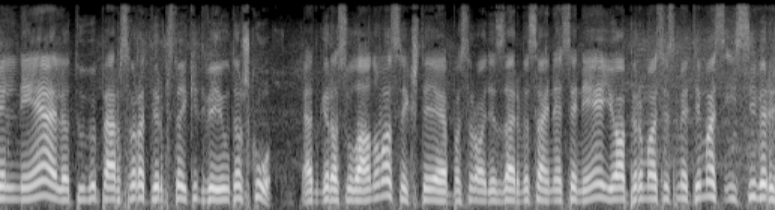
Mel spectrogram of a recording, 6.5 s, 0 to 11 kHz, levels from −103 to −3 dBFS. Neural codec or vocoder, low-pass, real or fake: none; 9.9 kHz; real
